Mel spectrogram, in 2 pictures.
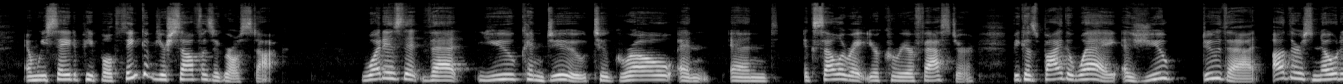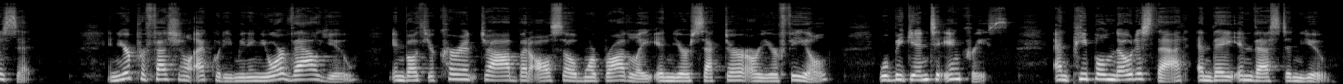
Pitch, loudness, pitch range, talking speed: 200 Hz, -15 LUFS, 175-230 Hz, 165 wpm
